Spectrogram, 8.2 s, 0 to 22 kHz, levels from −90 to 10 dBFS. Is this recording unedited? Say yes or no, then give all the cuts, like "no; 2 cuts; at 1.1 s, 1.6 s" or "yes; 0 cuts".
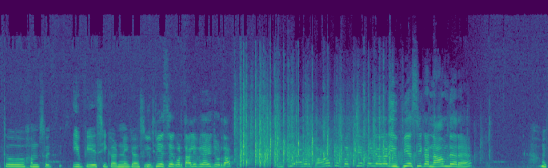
yes; 0 cuts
